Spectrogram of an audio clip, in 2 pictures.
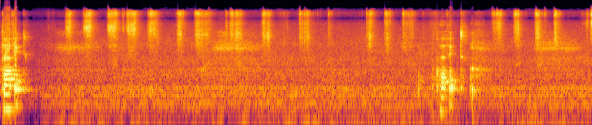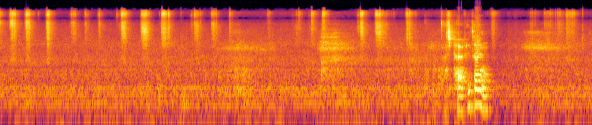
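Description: A razor scrapes over stubble in short, rapid strokes.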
